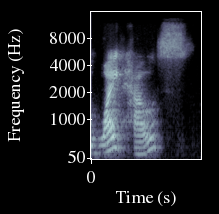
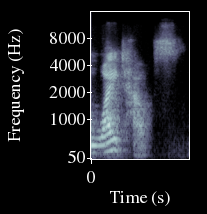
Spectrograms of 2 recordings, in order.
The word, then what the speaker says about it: White House: So for example, if I'm talking about the White House, white will receive more stress than house. It's the White House. But if I say something like, I walked into the White House, where it's just a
